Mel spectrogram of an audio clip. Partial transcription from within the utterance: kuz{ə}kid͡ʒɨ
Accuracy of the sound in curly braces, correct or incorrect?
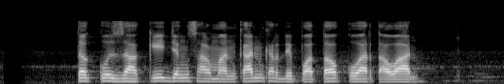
incorrect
